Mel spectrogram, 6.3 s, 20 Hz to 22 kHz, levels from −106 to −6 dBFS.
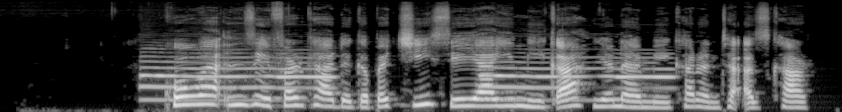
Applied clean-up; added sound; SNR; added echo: classical method spectral subtraction.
